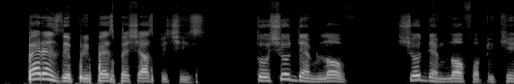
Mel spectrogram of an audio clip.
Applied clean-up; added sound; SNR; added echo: neural mask model Resemble Enhance denoiser.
